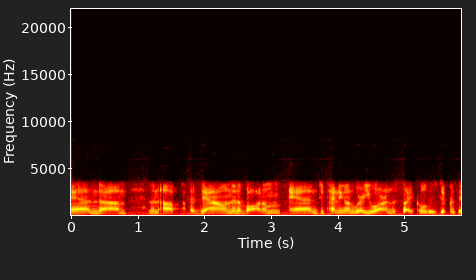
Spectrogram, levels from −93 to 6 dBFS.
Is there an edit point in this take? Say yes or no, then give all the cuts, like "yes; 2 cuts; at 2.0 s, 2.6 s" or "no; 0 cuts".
yes; 2 cuts; at 1.2 s, 1.7 s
